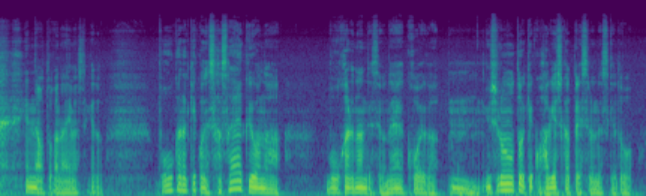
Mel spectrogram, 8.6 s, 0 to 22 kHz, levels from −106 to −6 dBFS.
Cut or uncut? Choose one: uncut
